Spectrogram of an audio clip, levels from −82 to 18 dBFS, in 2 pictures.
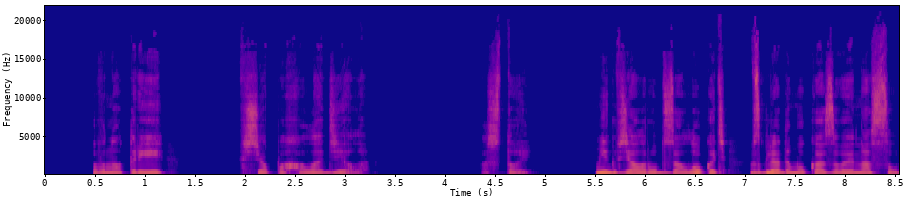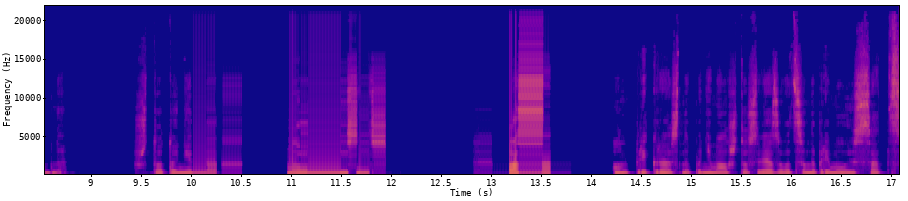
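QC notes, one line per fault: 10.03–13.86 s, robotic sound from repeated short buffers. The sound turns into a rigid, metallic buzz at about 67 Hz that only loosely tracks what came before. The likely cause is new audio arriving too slowly. A fragment of roughly 15 ms is replayed to fill each gap, while most of the real audio in this stretch is skipped. That fixed repeat imposes its own pitch, hence the steady buzz.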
